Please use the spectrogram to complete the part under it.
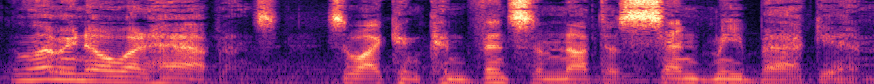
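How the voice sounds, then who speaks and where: A man's voice: fairly low pitch, big pitch swings, moderate pace, bright, forceful tone, soft background music. An actor playing a jaded, sardonic male soldier who talks in slang in a video game. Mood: wry, rattled. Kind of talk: video game cutscene acting. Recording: faint background ambience noise.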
